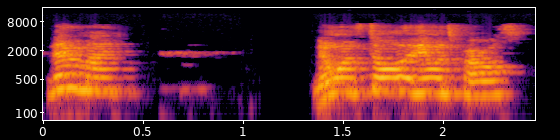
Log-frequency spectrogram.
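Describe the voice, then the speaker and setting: A man's voice: extremely high pitch, fairly quick, voice pushed up. A man doing a bubbly chatty gnome woman. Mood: excited. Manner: gushing, then flat monotone when reluctant. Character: excitable chatty female gnome, tactless. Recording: echoey room, distant mic, dull sound.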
